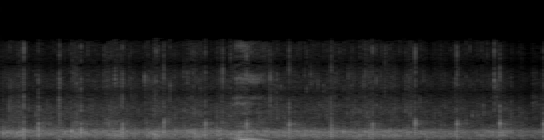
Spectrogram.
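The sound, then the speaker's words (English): Steady applause from a church audience giving moms a hand, dense crackling claps sustained throughout at an even, fairly loud level, with a brief low voice-like sweep partway through. “Let's give moms a hand.”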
